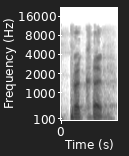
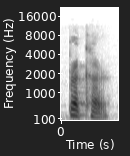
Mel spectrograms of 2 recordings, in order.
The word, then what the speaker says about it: Prakhar: Well, Prakhar. Okay, Prakhar, tell me whether you're Prakhar, how do you pronounce your name? It's Prakhar. Prakhar.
